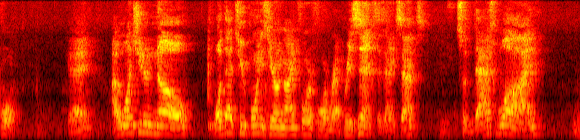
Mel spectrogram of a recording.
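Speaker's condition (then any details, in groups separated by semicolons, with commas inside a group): No condition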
